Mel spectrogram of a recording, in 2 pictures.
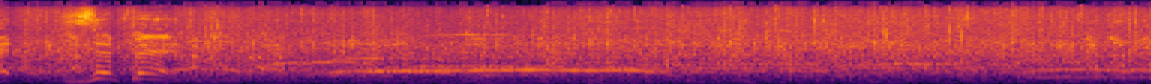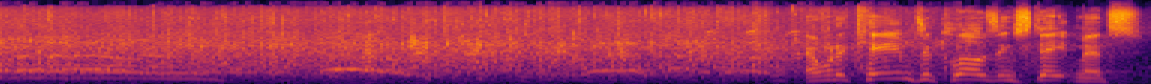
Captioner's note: cheers and applause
